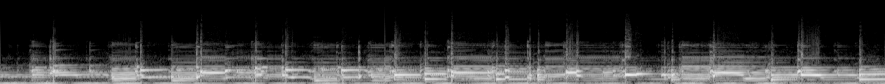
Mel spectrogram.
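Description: Background music: a plucked guitar playing a quick melody of short notes.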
